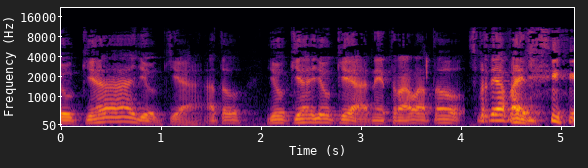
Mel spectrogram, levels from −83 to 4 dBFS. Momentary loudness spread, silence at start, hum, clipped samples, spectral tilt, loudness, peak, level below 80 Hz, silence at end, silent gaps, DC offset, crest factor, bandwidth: 13 LU; 0 s; none; under 0.1%; -5 dB/octave; -22 LUFS; -2 dBFS; -54 dBFS; 0 s; none; under 0.1%; 20 dB; 11.5 kHz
